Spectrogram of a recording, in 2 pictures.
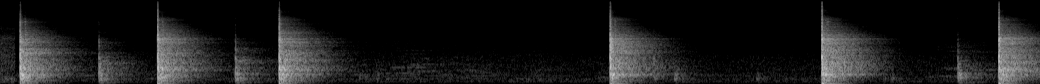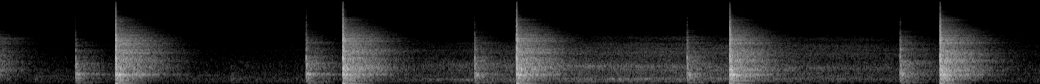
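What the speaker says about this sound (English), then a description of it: "with a series of cuts, which you'll see me demonstrate, roughly at about an angle of 50 degrees, I'm going to feather the cuts on that hinge." Chisel struck by a mallet, cutting into wood to feather a window hinge recess in carpentry joinery: about fifteen sharp, near knocks arriving singly and in quick pairs, with brief pauses between.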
